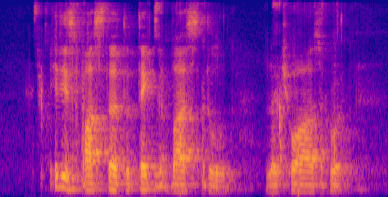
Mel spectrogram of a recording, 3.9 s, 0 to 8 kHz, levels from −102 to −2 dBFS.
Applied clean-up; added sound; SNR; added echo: neural mask model Resemble Enhance denoiser.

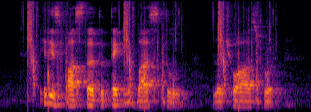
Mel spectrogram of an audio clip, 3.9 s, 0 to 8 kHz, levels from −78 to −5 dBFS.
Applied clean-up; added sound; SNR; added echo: none; Shatter; 8 dB; none.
